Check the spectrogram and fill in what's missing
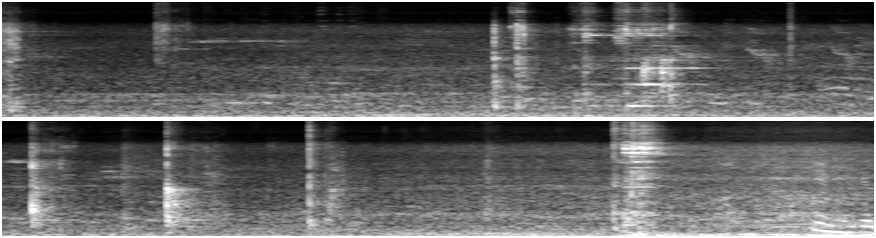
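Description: Metal spoon clinking and scraping against a pan while stirring tomato chutney, with sharp intermittent pings and taps over a low background hiss.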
